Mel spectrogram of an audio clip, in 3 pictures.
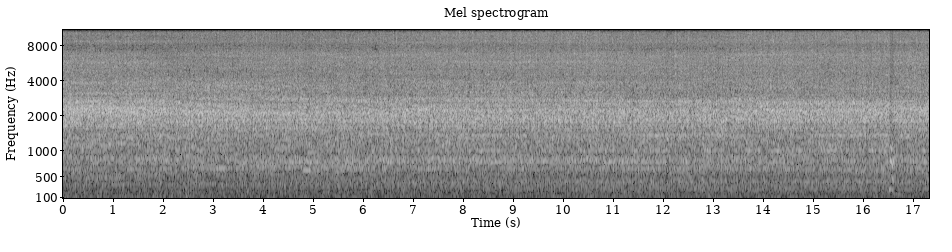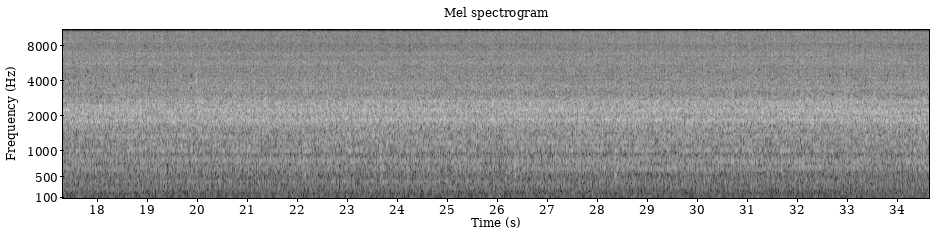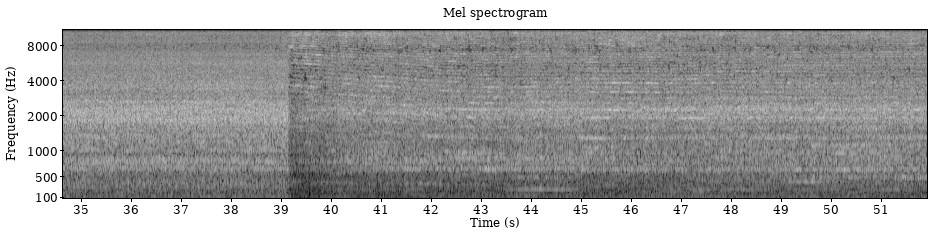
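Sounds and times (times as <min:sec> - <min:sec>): sawmill saw cutting log: 0:00.0 - 0:51.9.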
